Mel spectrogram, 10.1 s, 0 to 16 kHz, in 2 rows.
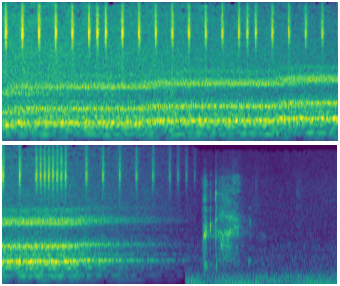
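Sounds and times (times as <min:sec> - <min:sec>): steady low rumble: 0:07.8 - 0:10.0
breathy whispered voice: 0:08.0 - 0:08.8.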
